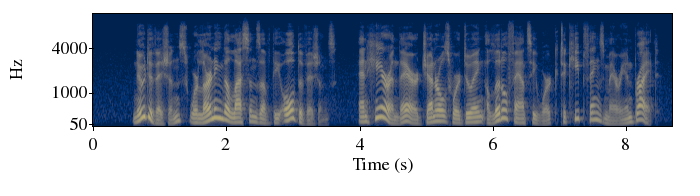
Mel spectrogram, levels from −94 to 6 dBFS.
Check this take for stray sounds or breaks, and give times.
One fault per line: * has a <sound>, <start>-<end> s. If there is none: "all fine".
all fine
